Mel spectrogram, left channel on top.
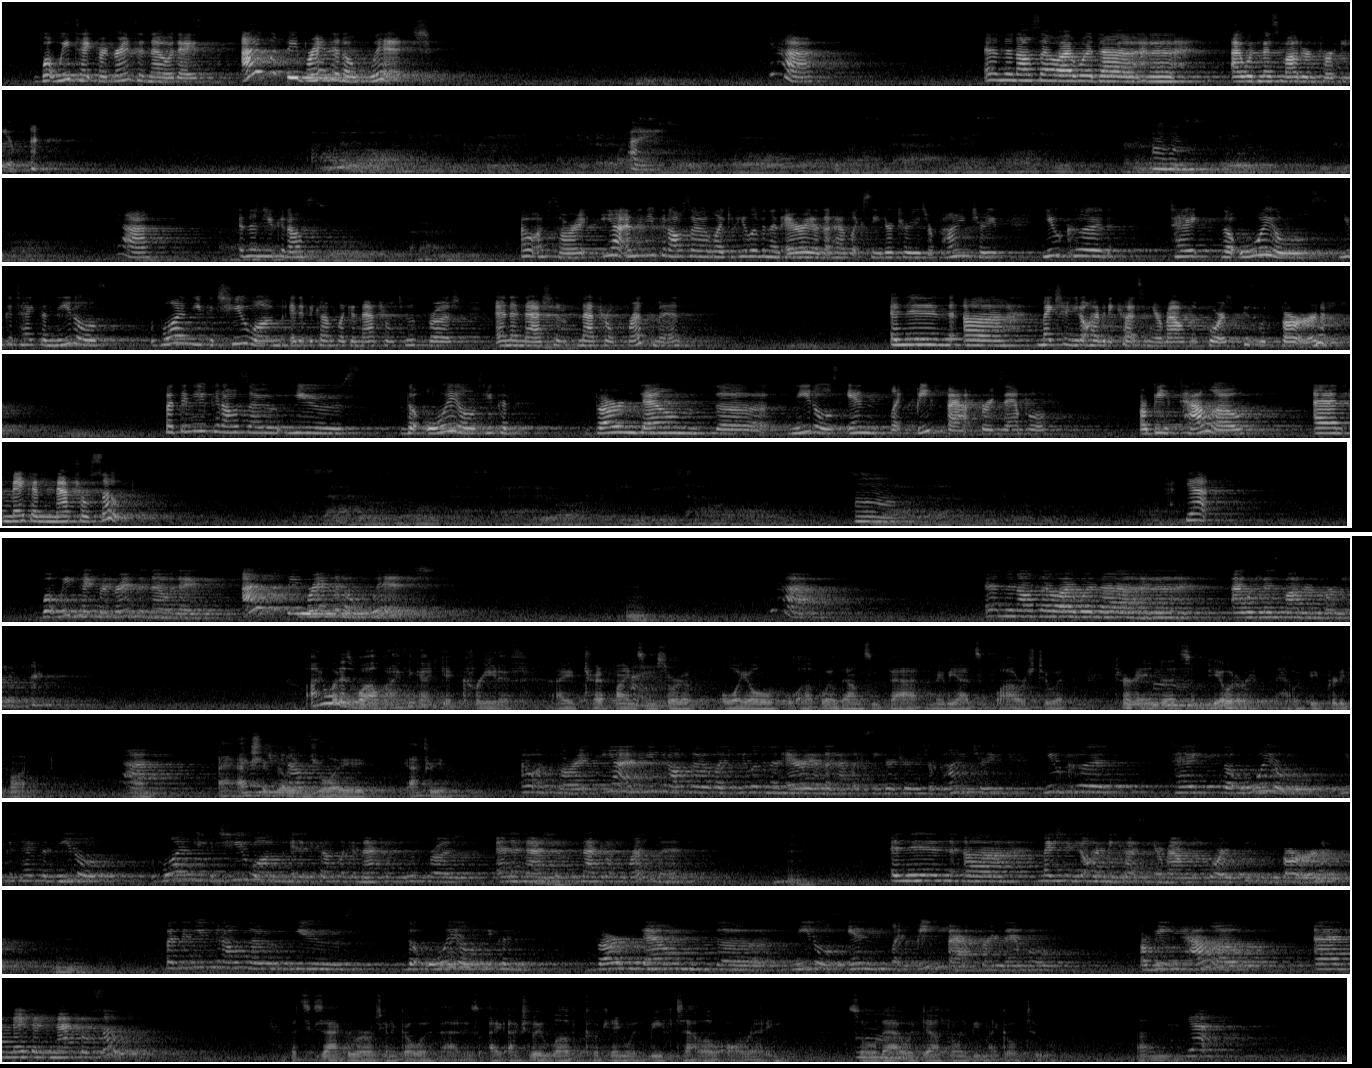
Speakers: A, on the left; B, on the right.
A: what we take for granted nowadays i would be branded a witch
B: Hmm.
A: yeah and then also i would uh <sighs> i would miss modern perfume
B: I would as well, but I think I'd get creative. I'd try to
A: <laughs>
B: find
A: i
B: some sort of oil, uh, boil down some fat, maybe add some flowers to it, turn it into
A: Mm-hmm.
B: some <laughs> deodorant. That would be pretty fun.
A: Yeah.
B: Um, I actually
A: And then you
B: really
A: could also,
B: enjoy after you.
A: oh, I'm sorry. Yeah. And then you could also, like, if you live in an area that has like cedar trees or pine trees, you could take the oils, you could take the needles. One, you could chew them and it becomes like a natural toothbrush and a natural
B: Hmm.
A: natural breath mint.
B: Hmm.
A: And then uh, make sure you don't have any cuts in your mouth, of course, because it would burn. <laughs>
B: Hmm.
A: But then you could also use the oils. You could burn down the needles in like beef fat, for example, or beef tallow and make a natural soap.
B: That's exactly where I was going to go with that. Is I actually love cooking with beef tallow already, so
A: Mm.
B: that would definitely be my go-to. Um,
A: Yeah.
